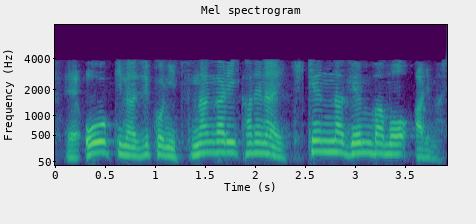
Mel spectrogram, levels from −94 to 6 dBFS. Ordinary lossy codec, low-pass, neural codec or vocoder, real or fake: AAC, 16 kbps; 7.2 kHz; none; real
